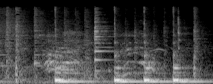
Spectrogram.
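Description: Drumsticks beating a rhythm on metal pots, pans and stove bodies, about three to four hits a second, some hits ringing like a cowbell, over regular deep thumps.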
